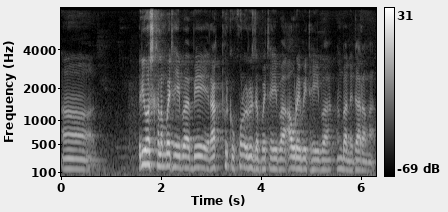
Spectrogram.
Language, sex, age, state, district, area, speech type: Bodo, male, 45-60, Assam, Baksa, rural, spontaneous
